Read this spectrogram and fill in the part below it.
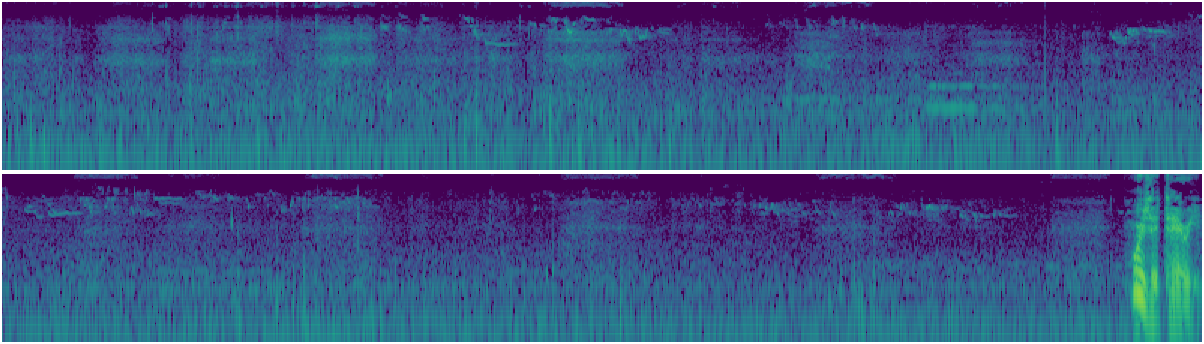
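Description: A small dog's paws patter softly over gravel.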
